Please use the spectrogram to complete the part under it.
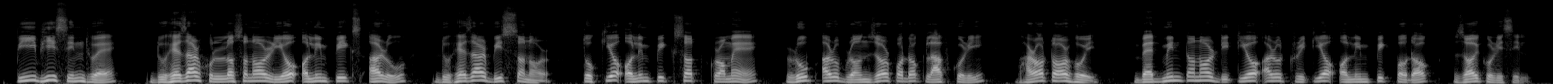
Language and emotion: Assamese, neutral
